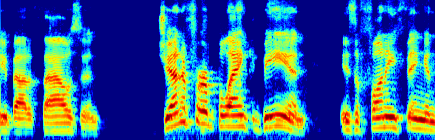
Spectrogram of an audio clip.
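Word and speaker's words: Biehn: else I was saying Bine it's pronounced bean bean yeah Bean okay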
